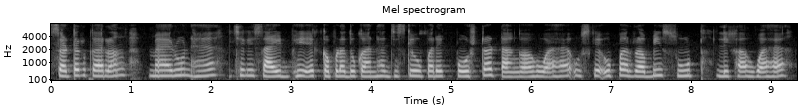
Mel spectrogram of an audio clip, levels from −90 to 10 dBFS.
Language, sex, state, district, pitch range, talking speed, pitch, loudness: Hindi, female, Jharkhand, Garhwa, 265-290 Hz, 175 wpm, 275 Hz, -17 LUFS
